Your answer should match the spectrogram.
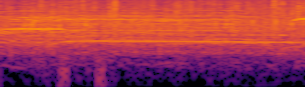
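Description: Live concert audience applauding, with a steady high tone held through most of it.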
